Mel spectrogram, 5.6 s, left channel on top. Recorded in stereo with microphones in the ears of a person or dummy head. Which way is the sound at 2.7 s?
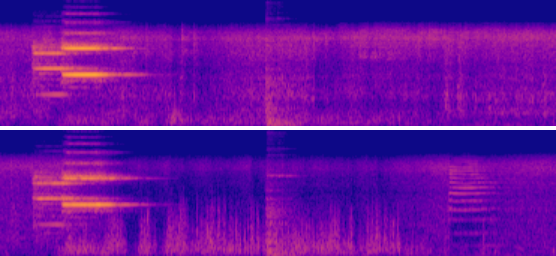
50° left (ahead or behind).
